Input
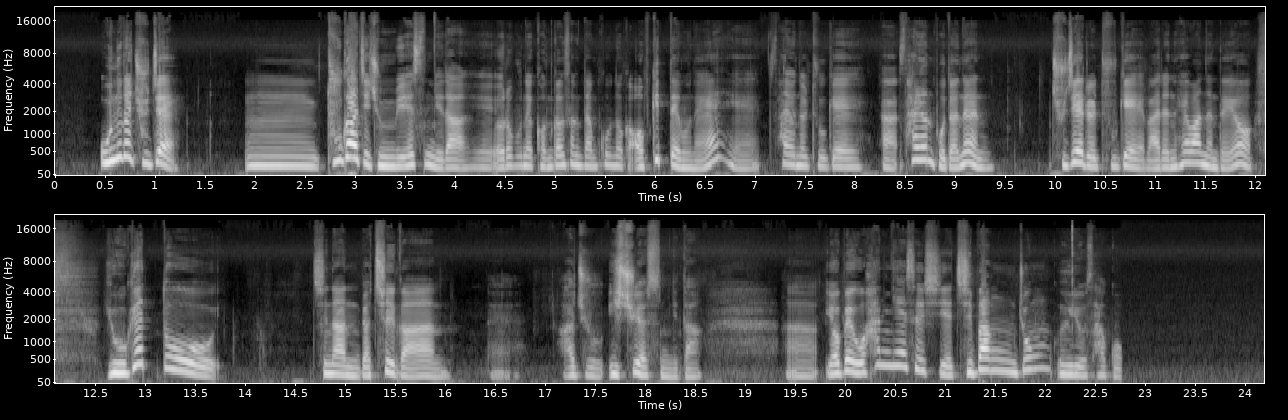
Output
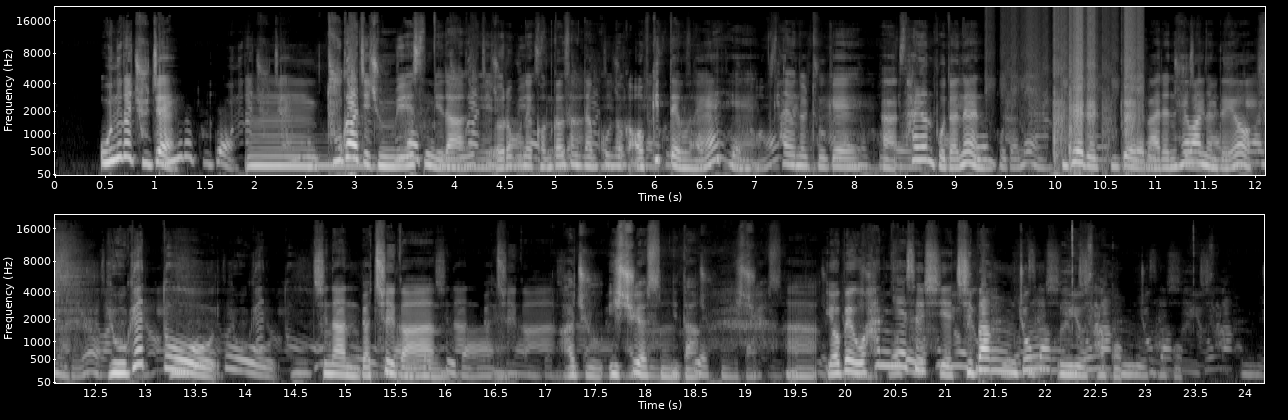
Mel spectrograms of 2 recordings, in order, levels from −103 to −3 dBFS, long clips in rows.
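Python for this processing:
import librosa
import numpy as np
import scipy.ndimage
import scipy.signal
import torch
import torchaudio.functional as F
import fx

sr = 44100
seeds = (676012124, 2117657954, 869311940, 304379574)

y = fx.echo_alternate(x, sr, ms=606, hz=820.0, feedback_pct=52, wet_db=-9.5)
y = fx.noise_reduce_blind(y, sr, reduce_db=10)
y = fx.sample_hold(y, sr, seeds[0], rate_hz=4100.0, jitter_pct=20, at=(9.29, 10.88), fade=0.02)
y = y * librosa.db_to_amplitude(-8.5)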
